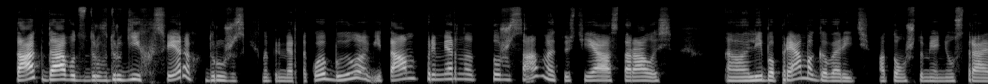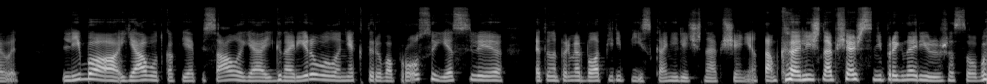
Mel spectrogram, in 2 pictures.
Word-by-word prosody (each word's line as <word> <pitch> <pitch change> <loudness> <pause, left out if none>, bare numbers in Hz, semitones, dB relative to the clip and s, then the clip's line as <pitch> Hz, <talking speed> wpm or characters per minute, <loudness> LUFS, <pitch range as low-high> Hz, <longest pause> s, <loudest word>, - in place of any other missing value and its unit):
так, 200 +2 +7
да, 220 +2 +8
вот 210 -3 -2
с - - -5
в 190 0 -4
других 215 +2 -2
сферах 205 - 0
дружеских, 180 -4 -6
например, 160 -1 -7
такое 200 +8 0
было, 245 +6 -2
и 190 - -8
там 265 +8 +2
примерно 245 0 -3 0.2
то 235 - -1
же 220 -1 -5
самое. 330 - -3
То 185 - -11
есть 180 - -16
я 185 0 +3
старалась 180 -2 -1 0.5
либо 180 +2 +1
прямо 215 +9 +1
говорить 165 -5 -4
о 165 - -5
том, 165 0 -5
что 170 - -8
меня 165 -1 -6
не 160 +1 -9
устраивает, 160 -2 -3 0.4
либо 205 -1 +4
я 185 +3 +3
вот, 195 -3 -4
как 170 0 -7
я 170 -1 -3
писала, 190 +3 -1
я 170 -2 -1
игнорировала 195 +4 +1
некоторые 180 0 -4
вопросы, 180 +9 -4
если 190 +1 -1 0.3
это, 180 +2 -2
например, 185 0 -3
была 175 +1 +2
переписка, 180 -5 -8
а 155 - -4
не 175 0 -5
личное 160 -1 -5
общение. 160 +2 -4
Там, 185 -1 +1
когда 220 +1 +8
лично 220 -1 +5
общаешься, 225 +1 +4
не 210 - -2
проигнорируешь 205 -4 +1
особо. 180 +2 -2
185 Hz, 170 wpm, -21 LUFS, 170-215 Hz, 0.5 s, да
